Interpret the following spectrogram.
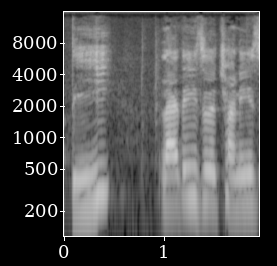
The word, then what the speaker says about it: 笛: Okay, this is what we call Di. That is the Chinese pronunciation for flute.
